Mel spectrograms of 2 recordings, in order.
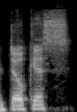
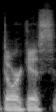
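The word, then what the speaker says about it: Dokis: Near Docus, not Dorcas. I'm sorry, I pronounced it wrong earlier. I don't know where I got an R from, but I said Dorcas. It's not Dorcas, it's Docus.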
